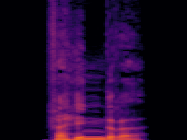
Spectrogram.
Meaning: inflection of verhindern: 1. first-person singular present 2. first/third-person singular subjunctive I 3. singular imperative
- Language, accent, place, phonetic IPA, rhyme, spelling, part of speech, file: German, Germany, Berlin, [fɛɐ̯ˈhɪndʁə], -ɪndʁə, verhindre, verb, De-verhindre.ogg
